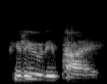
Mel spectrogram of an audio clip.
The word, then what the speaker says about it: PewDiePie: uh you mean the most popular youtuber name pewdiepie pewdiepie thank you and for speaker number two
